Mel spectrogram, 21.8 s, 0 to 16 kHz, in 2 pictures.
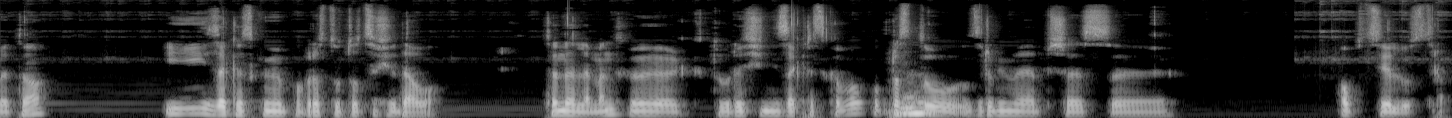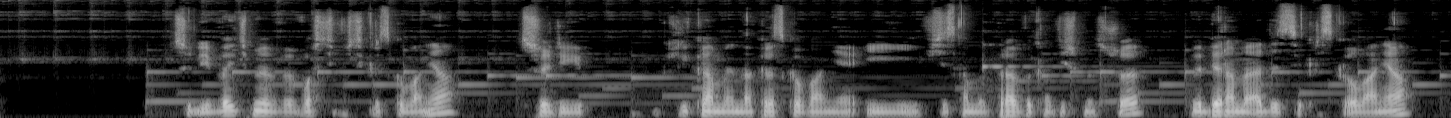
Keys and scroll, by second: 2.7 space, 7.3 space.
